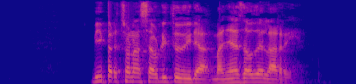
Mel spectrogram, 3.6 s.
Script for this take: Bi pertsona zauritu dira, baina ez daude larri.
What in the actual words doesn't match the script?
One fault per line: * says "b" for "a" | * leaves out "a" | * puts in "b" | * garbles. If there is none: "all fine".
all fine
